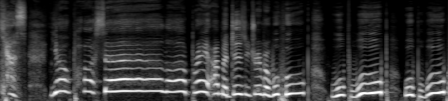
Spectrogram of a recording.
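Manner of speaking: high, loud whooping, hammed up; overjoyed celebration. Speaker reliving being accepted as a Disney dreamer, overjoyed. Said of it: "I was so happy".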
